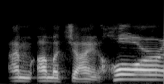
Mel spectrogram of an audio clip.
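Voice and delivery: put-on wallowing, self-pitying tone. Recapping a woman's story, how she sinks into self-pity; imitating self-pity. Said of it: "And she's just in the self-pity".

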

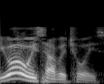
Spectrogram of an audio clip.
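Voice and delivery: usual speaking voice

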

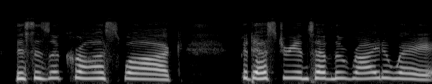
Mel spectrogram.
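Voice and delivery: put-on very high, shrill, angry scolding yell. Retelling a man at a crosswalk laying into him after he braked, imitating someone yelling. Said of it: "just yelling at me".

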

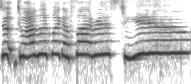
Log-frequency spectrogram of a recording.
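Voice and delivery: very high put-on Southern drawl, "you" stretched. Playing a defendant pleading with a judge, in a Southern accent. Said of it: "I don't know why I suddenly have a Southern accent".

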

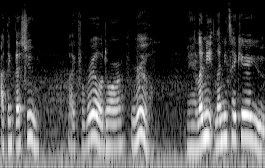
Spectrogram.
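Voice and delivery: put-on man's voice. Retelling what a guy said to her, imitating a guy's voice. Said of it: "he was talking like this".

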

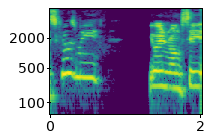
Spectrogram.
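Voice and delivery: put-on genteel, little, high Japanese accent. Retelling someone interrupting the speaker an hour into a flight, genteel little Japanese voice. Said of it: "this really genteel little Japanese voice going".

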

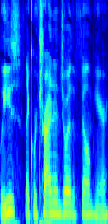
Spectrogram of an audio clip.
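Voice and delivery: loud, firm, insistent tone. Retelling an older gentleman asking someone to turn off a phone: imitating a loud, firm request. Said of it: "he was loud. He was firm".

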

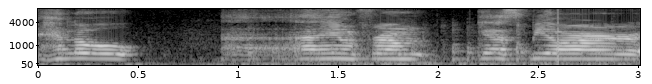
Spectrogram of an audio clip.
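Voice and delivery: put-on European accent. Retelling a comedian's stand-up bit as he greets the crowd, Foreign Man-style European accent. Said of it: "doing like this European fob just voice".

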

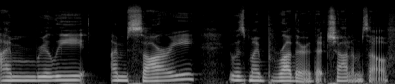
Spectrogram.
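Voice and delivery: choked-up voice, near tears. Retelling what the listing agent said when apologizing: imitating someone near tears. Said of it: "sounded like he was almost about to cry".

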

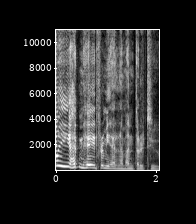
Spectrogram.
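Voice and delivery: loud put-on Scottish accent. Repeating the leprechaun's line after a listener can't place the accent, scottish accent. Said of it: "how you sound Scottish".

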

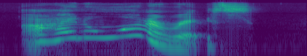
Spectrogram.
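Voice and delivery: timid, shy, very high-pitched voice. Narrator reading Trevor's reply to Pig's challenge, shy. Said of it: "Trevor said shyly".

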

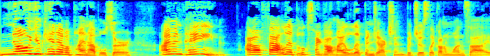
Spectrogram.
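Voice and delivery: high, loud, mock-indignant whiny tone.

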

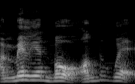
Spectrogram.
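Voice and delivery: put-on kind-of British accent, loosely done. Describing how the Kaminoans sound, the speaker mimics them in a kind of British accent. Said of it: "They're like kind of British".

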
